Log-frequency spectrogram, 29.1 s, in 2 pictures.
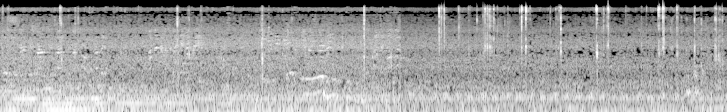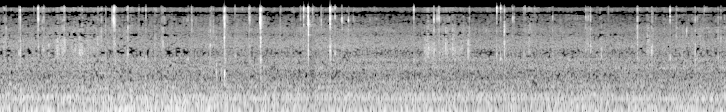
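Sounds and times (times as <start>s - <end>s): steady low hum: 0.0s - 29.0s
wet mouth chewing clicks: 8.7s - 21.9s, 22.7s - 29.0s.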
